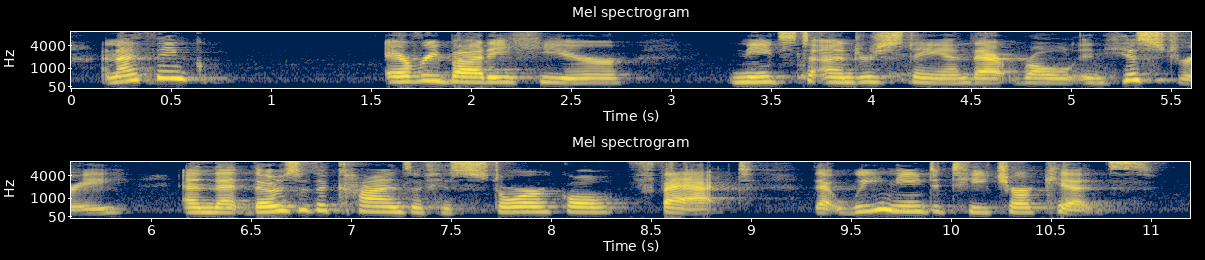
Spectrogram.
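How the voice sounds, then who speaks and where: A woman speaks with an American accent at a moderate pace, her pitch fairly high with ordinary variation. The recording is very clean, with a silent background. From US South. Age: 50s. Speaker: state legislator. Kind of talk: committee hearing remarks. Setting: legislative committee hearing. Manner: hesitant, many filler ums.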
